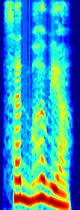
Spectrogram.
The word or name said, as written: ಸದ್ಭವ್ಯ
